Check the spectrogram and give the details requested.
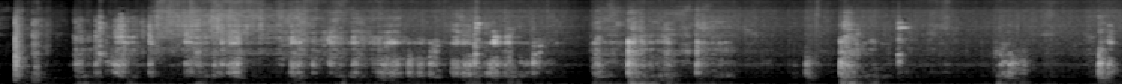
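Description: Chopped onion with freshly added ginger and garlic frying in oil in a metal kadai, sizzling, while a perforated steel spoon stirs and scrapes against the pan. The sizzle is densest in the first half; later it thins and the spoon knocks and scrapes against the pan a few times.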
